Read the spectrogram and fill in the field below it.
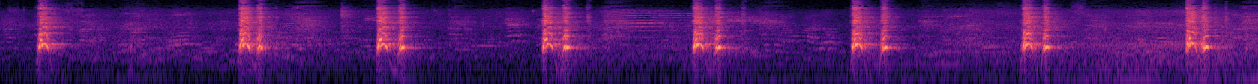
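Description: A dog gives about eight short, rough, raspy barks or bark pairs, a hoarse bark.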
